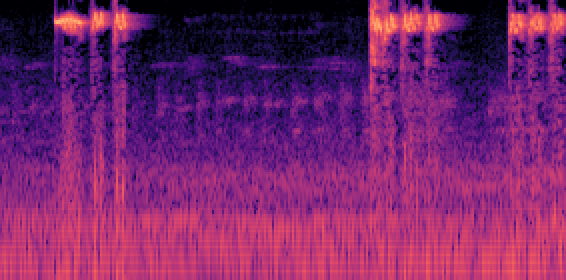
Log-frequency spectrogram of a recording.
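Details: A sirindet sings for a songbird-training recording, giving three groups of two or three sharp, very high notes spaced a few seconds apart against a quiet background.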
